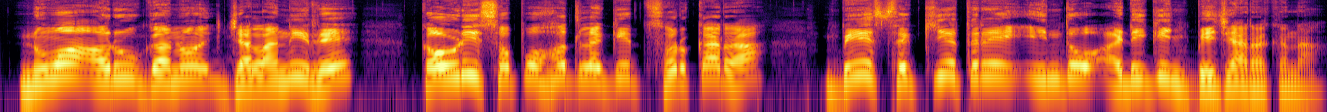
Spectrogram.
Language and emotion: Santali, angry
